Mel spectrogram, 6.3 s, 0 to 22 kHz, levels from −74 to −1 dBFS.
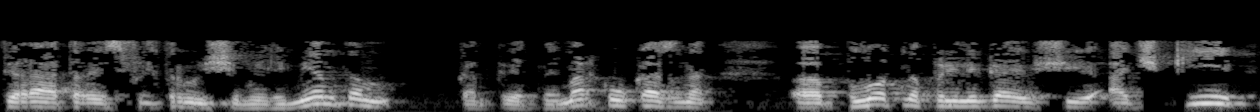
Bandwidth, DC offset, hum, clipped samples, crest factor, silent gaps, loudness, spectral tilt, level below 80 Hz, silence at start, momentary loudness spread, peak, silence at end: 6 kHz; under 0.1%; none; under 0.1%; 16 dB; none; -20 LUFS; -4 dB/octave; -58 dBFS; 0 s; 9 LU; -4 dBFS; 0.05 s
